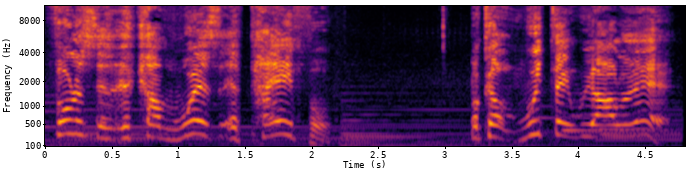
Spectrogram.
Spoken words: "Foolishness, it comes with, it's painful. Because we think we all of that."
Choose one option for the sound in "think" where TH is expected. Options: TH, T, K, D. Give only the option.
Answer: TH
